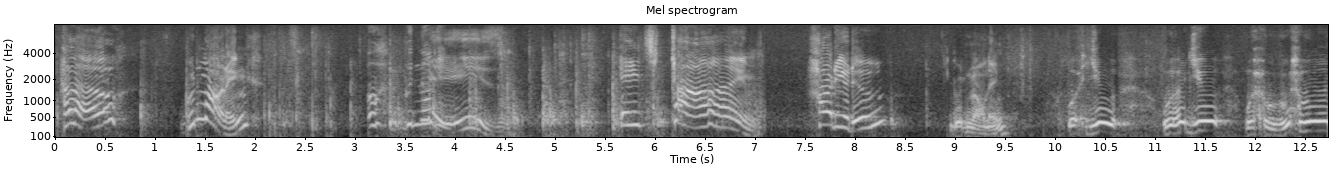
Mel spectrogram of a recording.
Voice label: british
